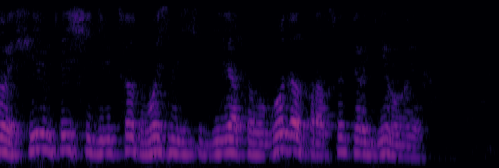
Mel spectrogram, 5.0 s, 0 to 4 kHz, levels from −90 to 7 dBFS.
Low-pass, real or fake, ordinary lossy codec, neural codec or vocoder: 3.6 kHz; real; MP3, 16 kbps; none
